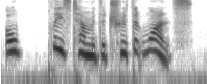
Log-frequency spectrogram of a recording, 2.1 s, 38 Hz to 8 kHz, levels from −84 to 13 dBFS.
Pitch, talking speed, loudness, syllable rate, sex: 275 Hz, 230 wpm, -16 LUFS, 5.5 syllables/s, female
